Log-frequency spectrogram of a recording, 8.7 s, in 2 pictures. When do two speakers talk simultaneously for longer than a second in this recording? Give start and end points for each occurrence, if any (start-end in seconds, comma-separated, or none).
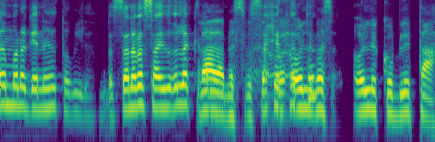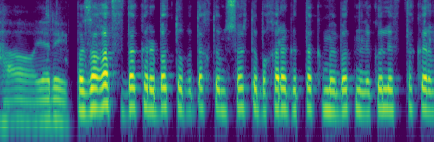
1.9-3.4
